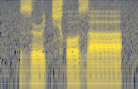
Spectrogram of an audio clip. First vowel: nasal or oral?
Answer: oral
